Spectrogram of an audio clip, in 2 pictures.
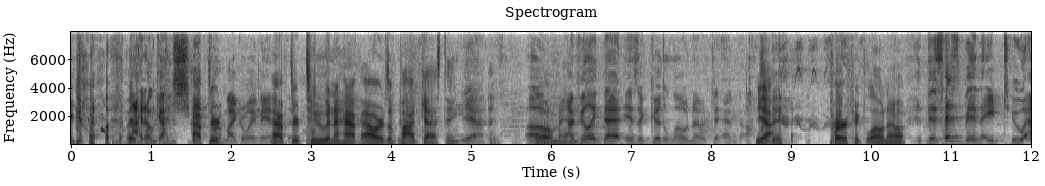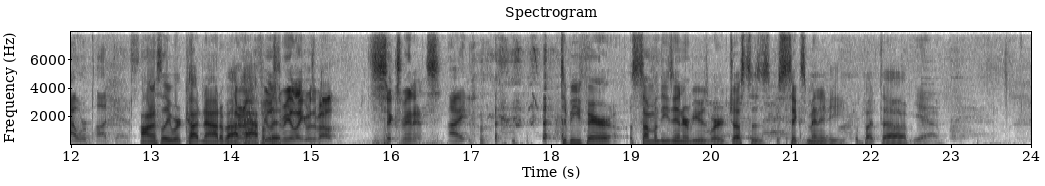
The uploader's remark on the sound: Live from Hershey!! Coming to you live from Hershey, PA.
